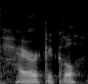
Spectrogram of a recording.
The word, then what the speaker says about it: hierarchical: So I have finally learned how to say hierarchy, and I still struggle with hierarchical. Yes, those are both very different. Let me make sure I'm pronouncing the second one right.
